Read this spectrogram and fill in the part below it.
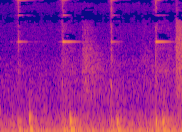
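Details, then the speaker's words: Land Rover Discovery II, new replacement belt tensioner pulley spun by hand: only soft finger strokes, no rumble or grind, unlike the old tensioner with bad bearings and play; healthy quiet bearing. "all you hear is my finger trying to push the pulley"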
